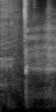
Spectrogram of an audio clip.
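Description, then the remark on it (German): A single short sneeze bursts out briefly and fairly quietly, standing alone above a low, steady background hiss with no talking. “Gesundheit.”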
